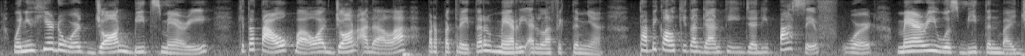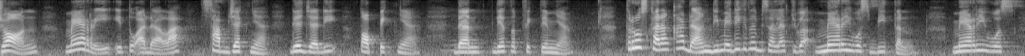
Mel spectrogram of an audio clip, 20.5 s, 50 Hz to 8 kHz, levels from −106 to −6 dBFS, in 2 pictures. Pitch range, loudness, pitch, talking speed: 195-250 Hz, -26 LUFS, 215 Hz, 155 wpm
